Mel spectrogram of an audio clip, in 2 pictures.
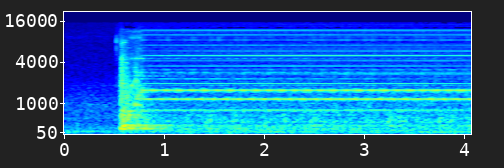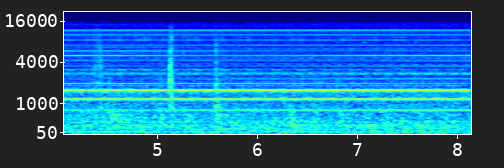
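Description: Stepper-motor axis drive of a CNC-converted Grizzly G0705 mill/drill whining steadily as the table traverses along the X axis. The whine starts abruptly about half a second in and holds at one even pitch with several high tones.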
